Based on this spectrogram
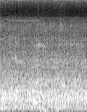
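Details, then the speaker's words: Electric UTV/SXS conversion with its V belt treated with chain lube (it used to squeak when dry from sand dunes; belt dressing didn't fix it): only tyre hiss on pavement and slight plastic/suspension creak, no drive squeak or whine, so the belt runs quiet. "Chain lube on your V belt, completely silent. Let's hop on in and I'll show you what I mean."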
